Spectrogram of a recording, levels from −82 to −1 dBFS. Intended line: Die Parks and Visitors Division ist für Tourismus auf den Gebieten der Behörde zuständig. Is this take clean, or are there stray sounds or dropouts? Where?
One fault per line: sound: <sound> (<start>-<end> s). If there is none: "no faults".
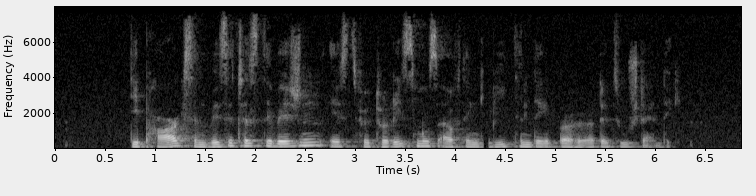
sound: dropout (4.3-4.3 s)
